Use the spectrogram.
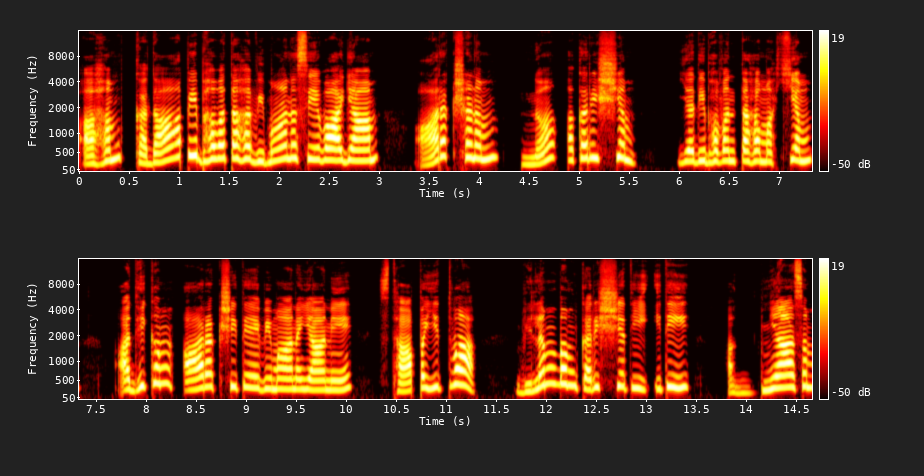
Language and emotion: Sanskrit, disgusted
